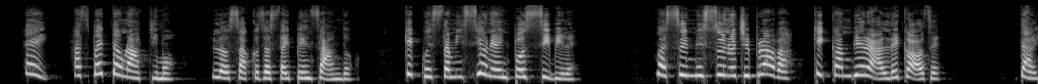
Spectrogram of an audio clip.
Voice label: italian character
